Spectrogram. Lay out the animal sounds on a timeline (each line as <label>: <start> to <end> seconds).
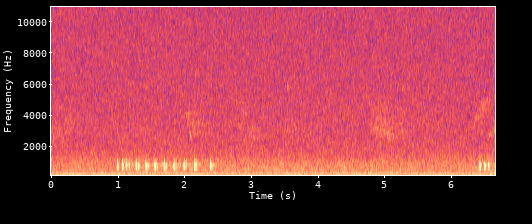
Red-eyed Vireo (Vireo olivaceus): 0.0 to 6.7 seconds
Yellow-bellied Sapsucker (Sphyrapicus varius): 0.9 to 2.6 seconds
